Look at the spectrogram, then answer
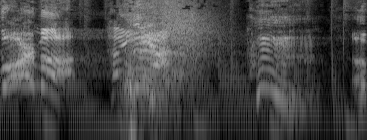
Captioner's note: karate sounds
